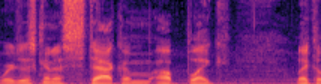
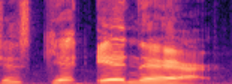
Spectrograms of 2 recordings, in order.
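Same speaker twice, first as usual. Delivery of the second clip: exasperated, very loud, high-pitched frustrated shout; 10 semitones higher, 14 dB louder than usual. Too early in the morning, struggling with something hard, yelling in frustration. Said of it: "Sorry guys if I'm yelling".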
